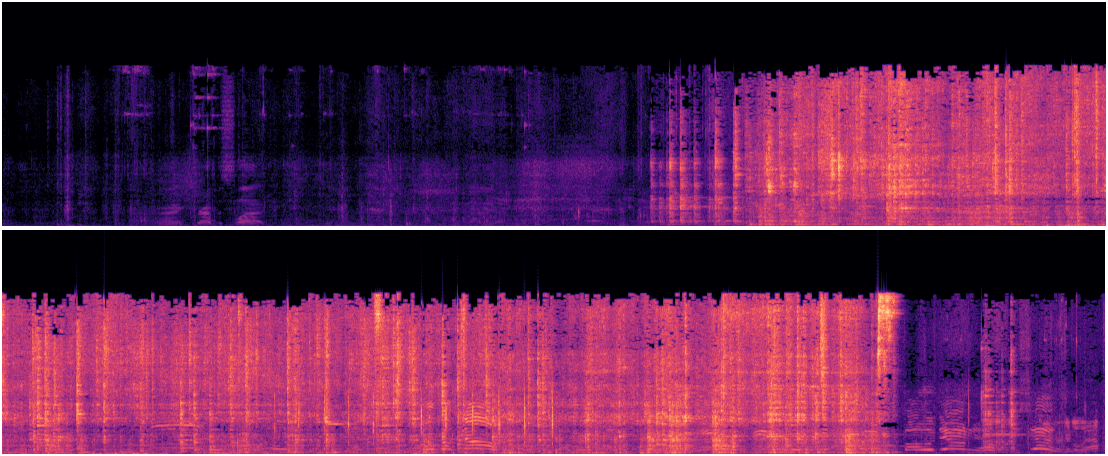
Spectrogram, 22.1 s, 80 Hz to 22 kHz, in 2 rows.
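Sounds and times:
sled scraping over gravelly dirt: 5.8 - 22.0.

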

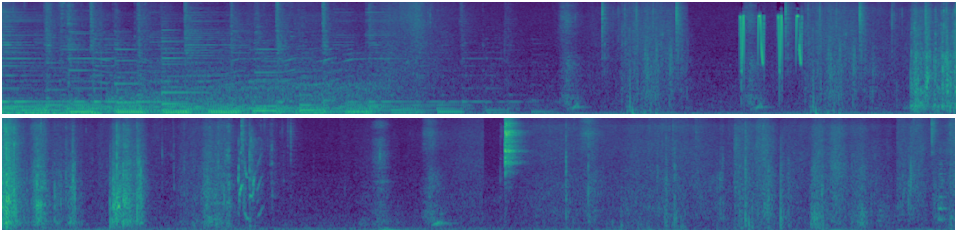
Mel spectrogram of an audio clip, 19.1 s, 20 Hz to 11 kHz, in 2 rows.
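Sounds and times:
bag rustling and crinkling: 6.1 - 6.9, 8.0 - 12.0
sharp clicks: 7.4 - 8.1.

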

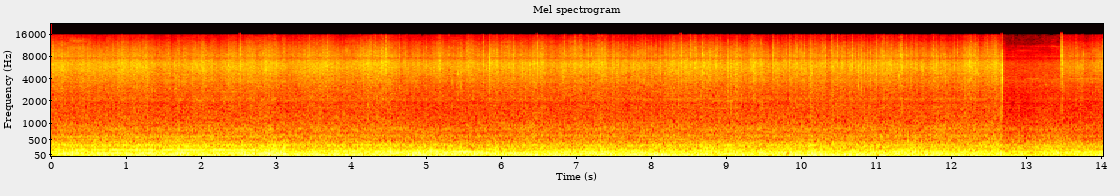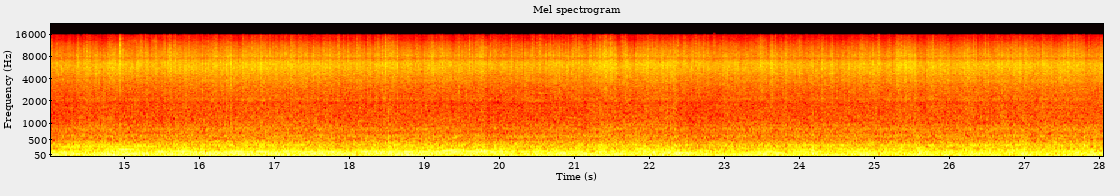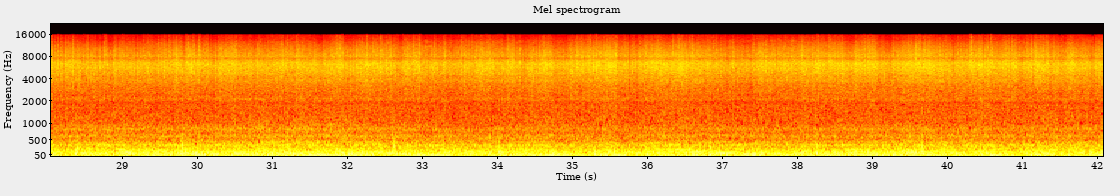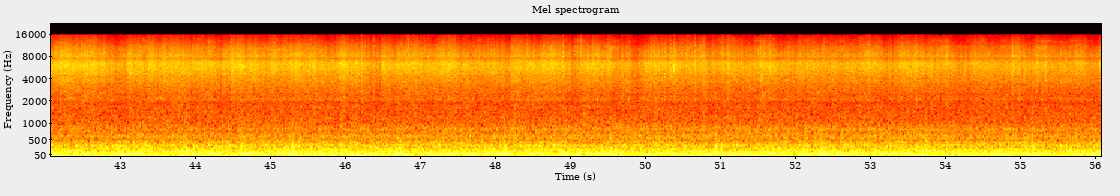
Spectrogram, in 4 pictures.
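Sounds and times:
rain and spray hissing: 0.0 - 12.7, 13.4 - 56.0.

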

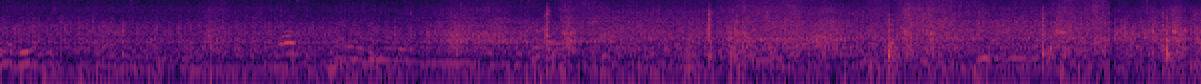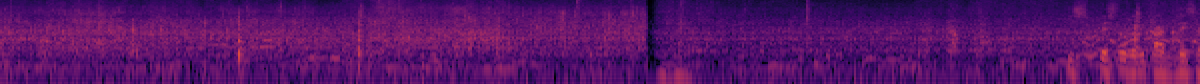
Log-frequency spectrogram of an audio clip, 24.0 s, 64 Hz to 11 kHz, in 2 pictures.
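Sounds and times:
meat sizzling in a wok: 0.0 - 24.0
ladle clicking against wok: 5.4 - 12.0, 15.5 - 16.1.

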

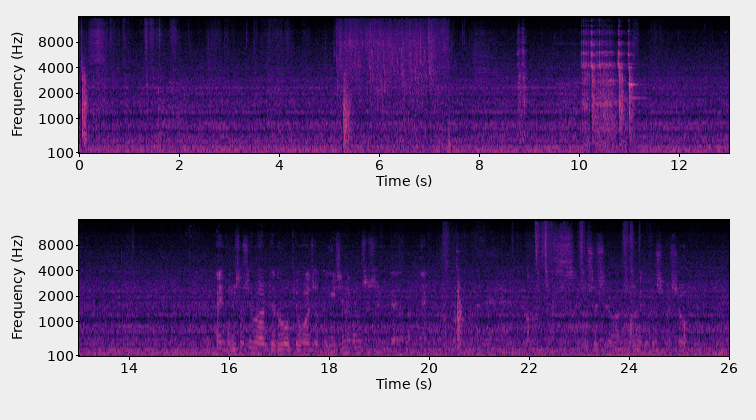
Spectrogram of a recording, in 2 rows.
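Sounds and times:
steady low hum: 0.0 - 26.0
running water: 1.8 - 7.6
crockery clinking: 10.0 - 11.3.

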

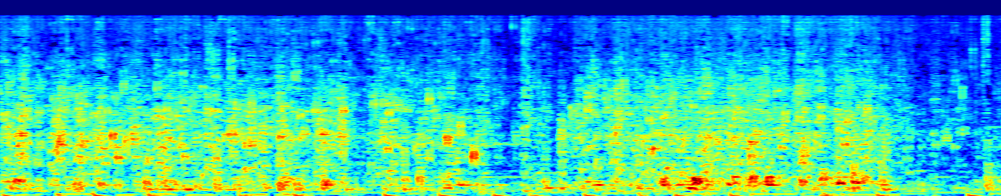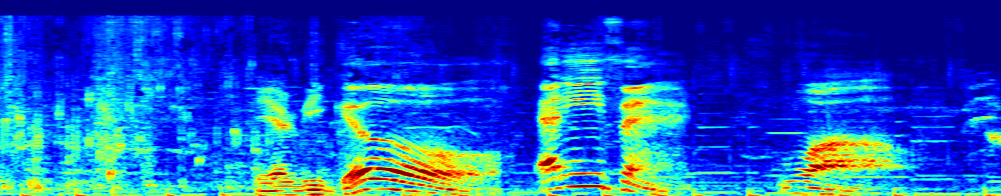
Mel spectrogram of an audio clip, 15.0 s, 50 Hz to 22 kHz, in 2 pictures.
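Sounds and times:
muddy water sloshing in a tub: 0.0 - 11.5.

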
